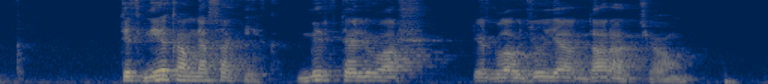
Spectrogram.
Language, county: Lithuanian, Telšiai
